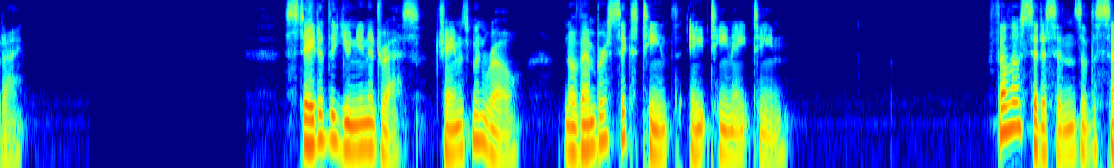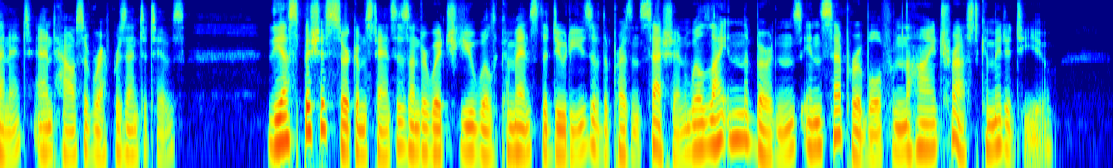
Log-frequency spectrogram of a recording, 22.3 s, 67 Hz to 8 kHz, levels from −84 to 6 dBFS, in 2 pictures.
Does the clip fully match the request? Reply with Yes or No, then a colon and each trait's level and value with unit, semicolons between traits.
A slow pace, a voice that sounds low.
Yes: slow, 120 wpm; low, 110 Hz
